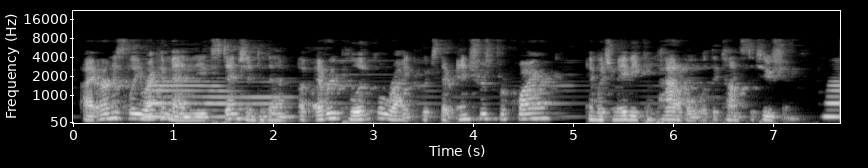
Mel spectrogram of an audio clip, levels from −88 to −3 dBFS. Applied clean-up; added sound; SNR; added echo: classical method WPE with log-MMSE.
